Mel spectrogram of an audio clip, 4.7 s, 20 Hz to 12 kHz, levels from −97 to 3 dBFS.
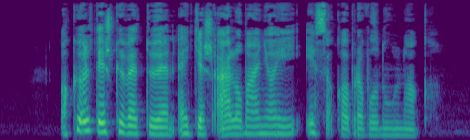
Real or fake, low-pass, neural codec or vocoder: fake; 10.8 kHz; vocoder, 44.1 kHz, 128 mel bands every 512 samples, BigVGAN v2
